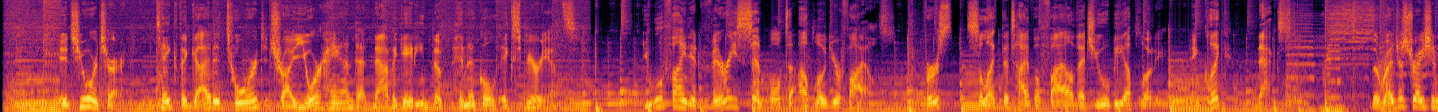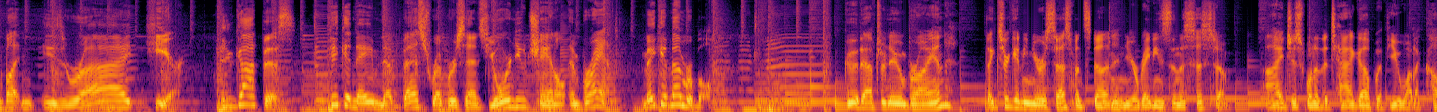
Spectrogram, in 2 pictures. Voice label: ELearning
